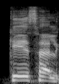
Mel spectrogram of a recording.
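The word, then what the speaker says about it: castle: सी ए एस टी एल ई इसे पढ़ेंगे केसल क्या पढ़ेंगे केसल यहां पे टी साइलेंट है कैसे पढ़ेंगे केसल आ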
